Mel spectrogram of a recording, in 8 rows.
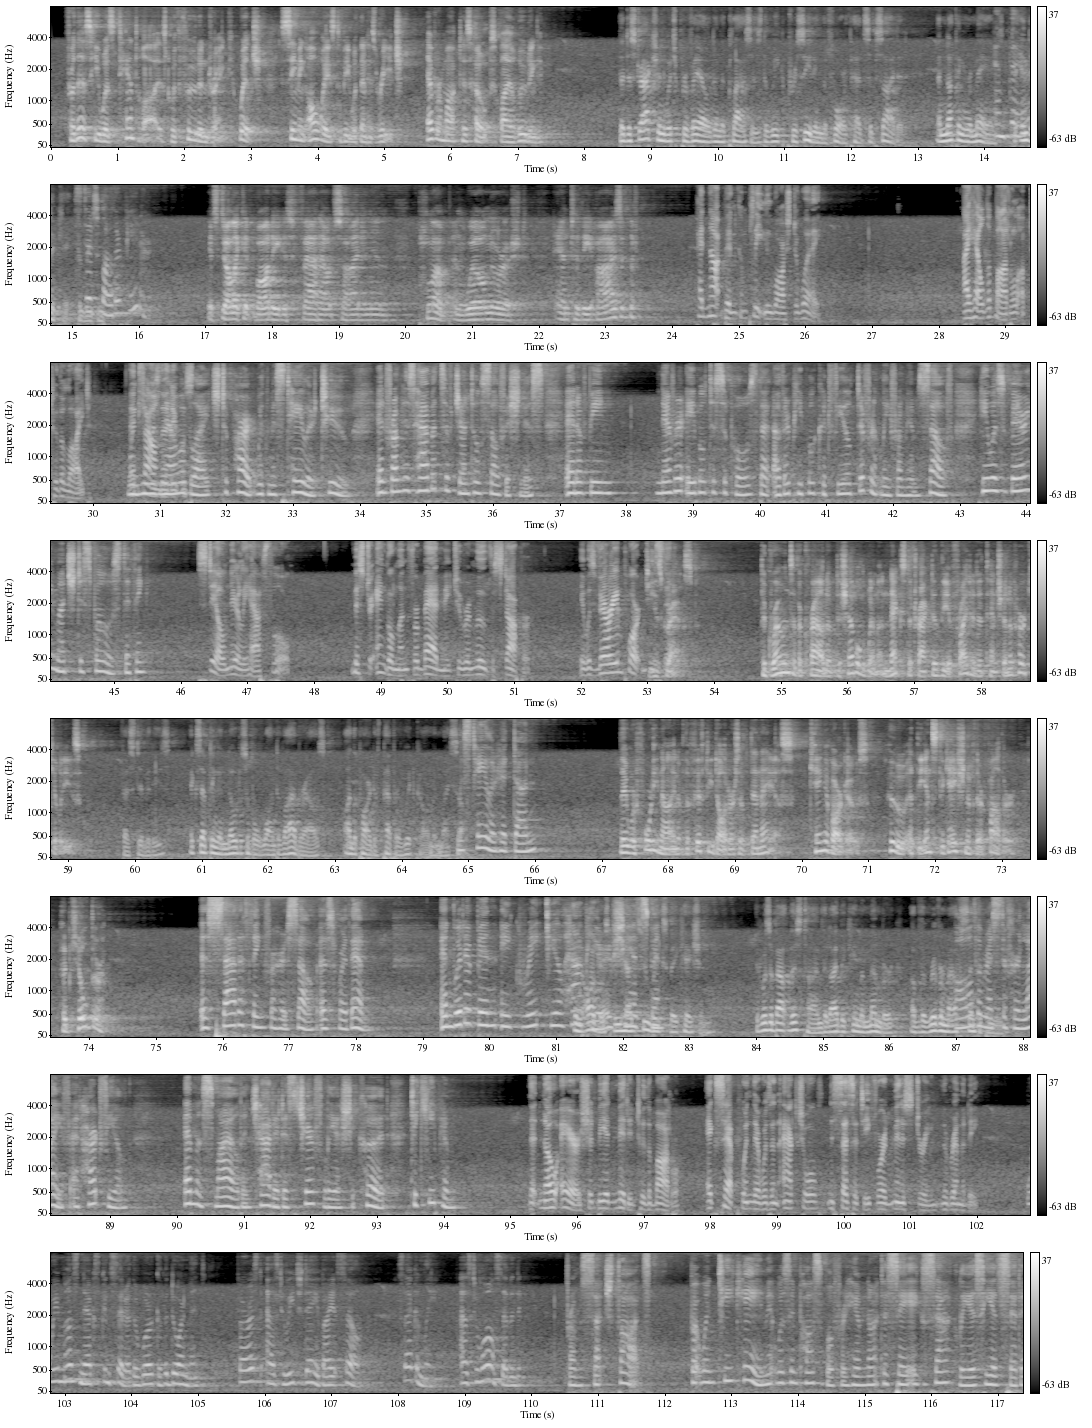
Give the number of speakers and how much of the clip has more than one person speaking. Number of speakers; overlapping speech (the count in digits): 6, about 5%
